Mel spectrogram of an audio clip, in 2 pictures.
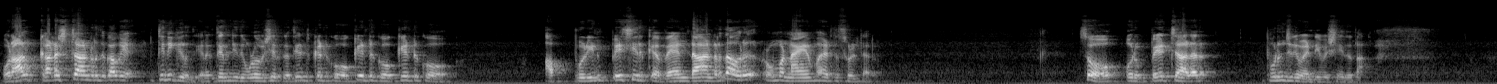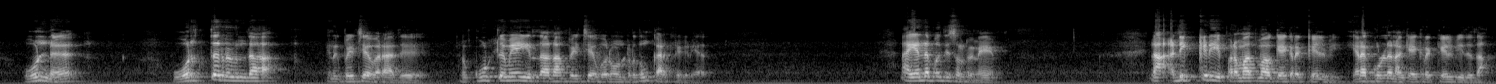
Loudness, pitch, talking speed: -18 LUFS, 200 Hz, 110 wpm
